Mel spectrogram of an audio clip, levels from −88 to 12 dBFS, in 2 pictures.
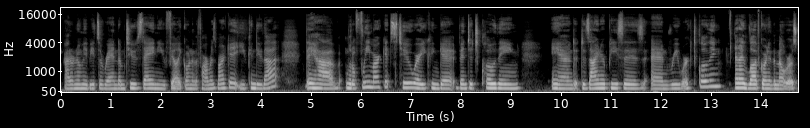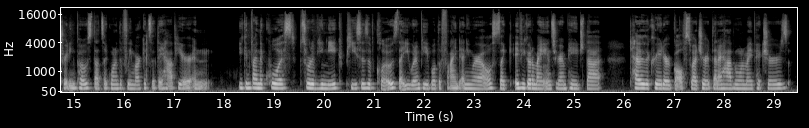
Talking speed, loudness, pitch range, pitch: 210 wpm, -21 LUFS, 185-205 Hz, 195 Hz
